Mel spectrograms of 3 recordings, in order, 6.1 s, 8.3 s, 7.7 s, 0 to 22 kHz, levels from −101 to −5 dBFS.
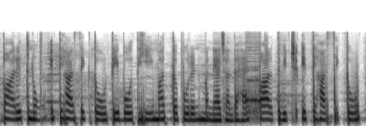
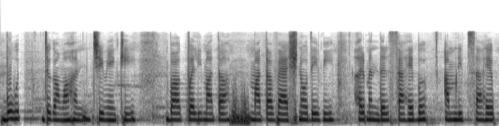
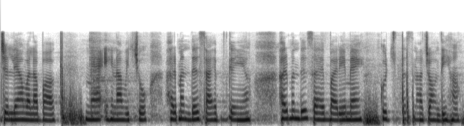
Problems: none marked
